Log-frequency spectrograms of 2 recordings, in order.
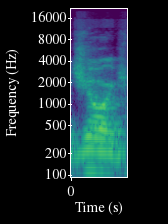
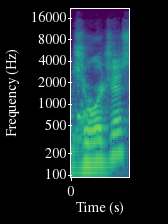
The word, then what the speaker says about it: Georges: I think the thing with, and the S is silent in George, by the way. It's not popularly known because you don't hear his name out loud much. But I don't know why it's spelled with an S. It's not Georges, it's George. It's just George. Yeah, I don't I know.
